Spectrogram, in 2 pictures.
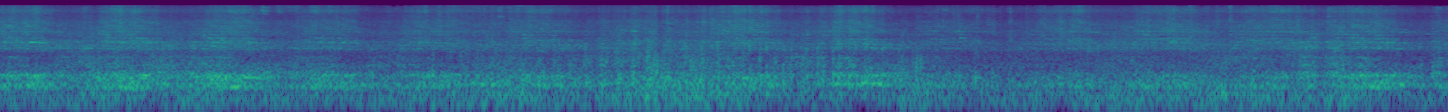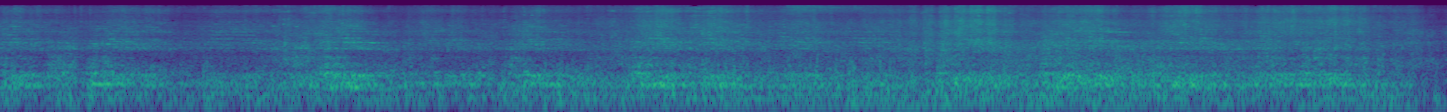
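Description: A freight train rumbles past close by at speed.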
